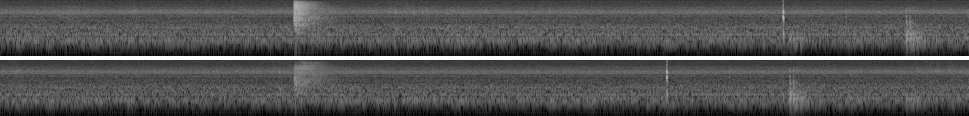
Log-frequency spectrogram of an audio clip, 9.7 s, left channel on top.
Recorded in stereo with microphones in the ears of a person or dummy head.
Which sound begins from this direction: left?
A clap, at 2.9 s.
